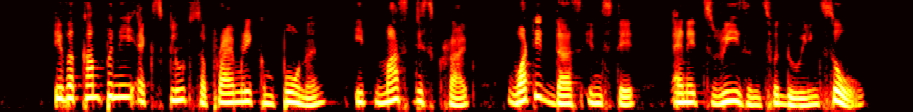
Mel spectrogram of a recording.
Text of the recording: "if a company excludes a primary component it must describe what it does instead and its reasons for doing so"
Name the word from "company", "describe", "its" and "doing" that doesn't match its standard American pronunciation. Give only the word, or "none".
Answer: none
